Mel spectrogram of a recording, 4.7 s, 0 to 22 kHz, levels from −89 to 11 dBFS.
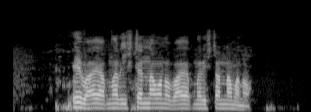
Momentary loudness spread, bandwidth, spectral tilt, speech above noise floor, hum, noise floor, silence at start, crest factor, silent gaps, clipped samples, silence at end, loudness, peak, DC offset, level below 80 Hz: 12 LU; 7.2 kHz; -8 dB/octave; 48 dB; none; -64 dBFS; 0.85 s; 16 dB; none; under 0.1%; 0.9 s; -16 LUFS; -2 dBFS; under 0.1%; -60 dBFS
